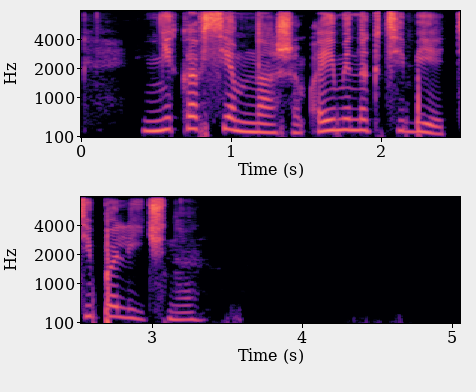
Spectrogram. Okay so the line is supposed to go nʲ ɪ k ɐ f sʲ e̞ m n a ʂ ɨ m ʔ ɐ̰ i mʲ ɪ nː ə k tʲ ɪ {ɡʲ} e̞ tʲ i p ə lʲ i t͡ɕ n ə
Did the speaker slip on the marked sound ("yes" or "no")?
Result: yes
